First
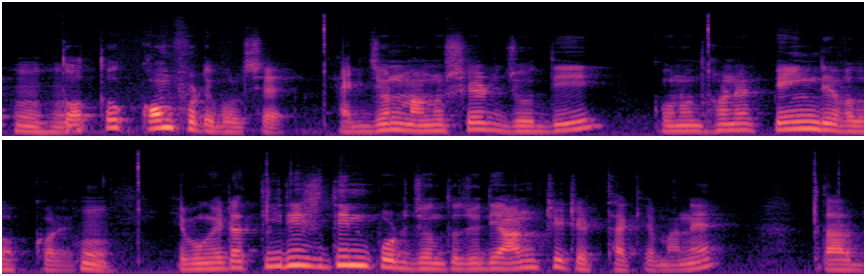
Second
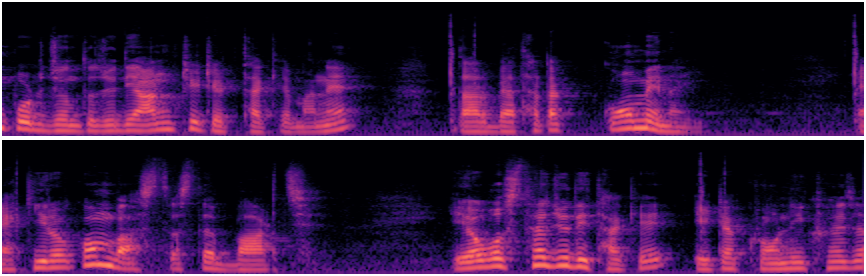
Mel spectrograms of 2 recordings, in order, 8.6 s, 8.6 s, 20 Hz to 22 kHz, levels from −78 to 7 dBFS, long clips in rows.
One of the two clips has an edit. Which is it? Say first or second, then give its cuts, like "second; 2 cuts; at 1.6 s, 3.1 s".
first; 1 cut; at 1.6 s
